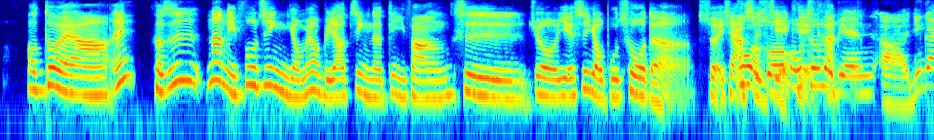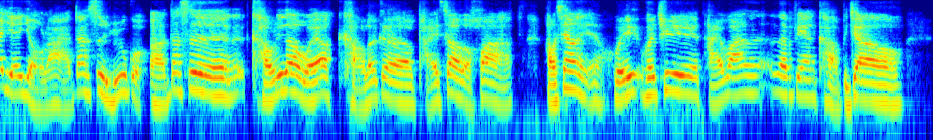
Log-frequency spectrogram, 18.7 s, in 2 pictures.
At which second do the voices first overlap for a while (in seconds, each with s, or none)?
7.4 s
